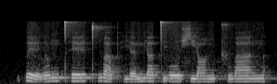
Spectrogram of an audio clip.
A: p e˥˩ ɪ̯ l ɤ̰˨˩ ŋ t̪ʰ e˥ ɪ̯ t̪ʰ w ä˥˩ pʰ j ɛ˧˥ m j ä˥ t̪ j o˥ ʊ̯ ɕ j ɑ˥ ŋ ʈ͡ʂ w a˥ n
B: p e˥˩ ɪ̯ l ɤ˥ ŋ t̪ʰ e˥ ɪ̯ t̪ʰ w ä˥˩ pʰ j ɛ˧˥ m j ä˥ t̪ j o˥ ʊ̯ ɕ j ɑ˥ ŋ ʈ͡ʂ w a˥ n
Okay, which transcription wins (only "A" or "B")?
B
